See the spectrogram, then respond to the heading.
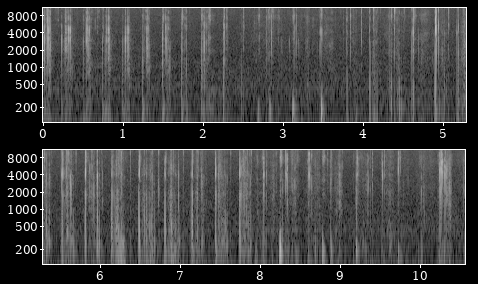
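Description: Long acrylic nails rapidly scratch and tap a solid, textured pink soap bar resting on a table. The result is a dense run of short, dry clicks and scrapes with bright edges over a soft low thump, each sound dying almost instantly.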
